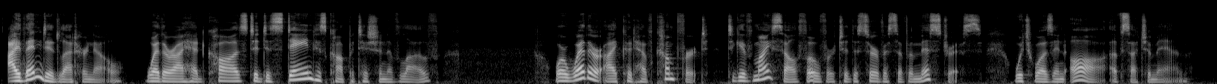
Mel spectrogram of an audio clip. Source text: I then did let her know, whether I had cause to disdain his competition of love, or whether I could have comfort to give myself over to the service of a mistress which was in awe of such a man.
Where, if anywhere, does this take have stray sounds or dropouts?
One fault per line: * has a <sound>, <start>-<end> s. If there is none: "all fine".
all fine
